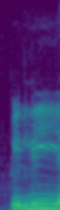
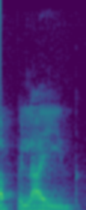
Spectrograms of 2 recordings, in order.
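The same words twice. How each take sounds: First: "पिली" ending in a long ee; pronunciation "पिली". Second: "पिलाई" with a laa-ee ending; pronunciation "पिलाई". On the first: Teacher showing students one pronunciation of pili, "पिली" said pi-lee. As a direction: say "पिली" as pi-lee, two syllables. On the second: Teacher showing students another pronunciation of pili, "पिलाई" said pi-laa-ee. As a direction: say "पिलाई" as pi-laa-ee, three syllables. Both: Shown as a demonstration. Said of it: "अलग-अलग प्रकार से उसको उच्चारित".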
